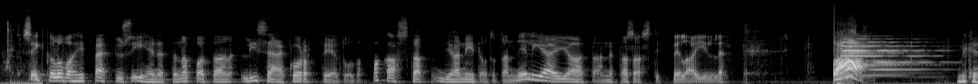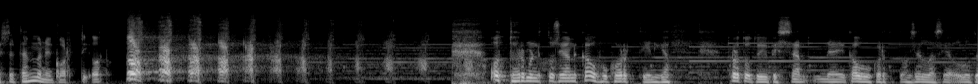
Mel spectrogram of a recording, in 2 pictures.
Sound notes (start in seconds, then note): 11.0 ominous laughter and music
